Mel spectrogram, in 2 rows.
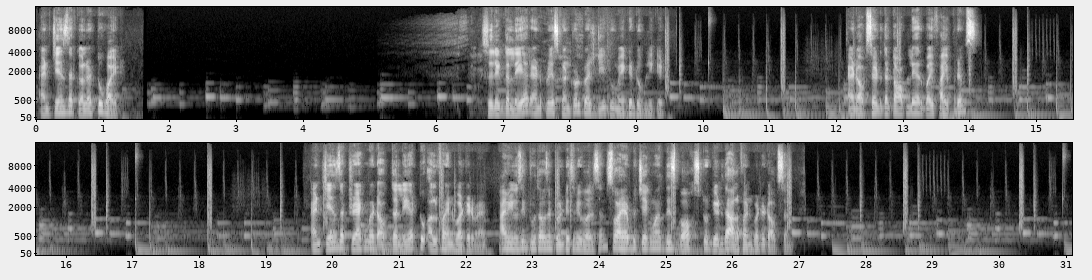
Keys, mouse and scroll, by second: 8.4 ctrl+d, 10.9-11.6 alt+scroll up 1, 11.9-13.7 drag.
